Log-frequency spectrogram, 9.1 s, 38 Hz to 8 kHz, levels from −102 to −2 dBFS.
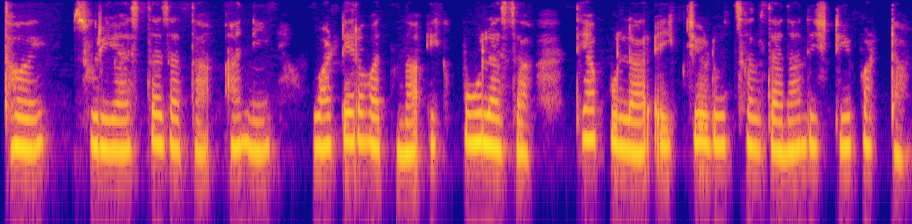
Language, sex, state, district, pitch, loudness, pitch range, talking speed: Konkani, female, Goa, North and South Goa, 245 Hz, -19 LUFS, 225-255 Hz, 105 wpm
